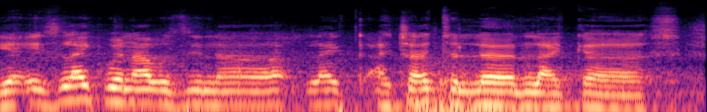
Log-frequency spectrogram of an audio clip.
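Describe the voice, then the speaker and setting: A man at a medium pitch, with noticeable background noise and audible room echo. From England, Birmingham. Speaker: travel vlogger. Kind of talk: travel vlog narration; casual chat.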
